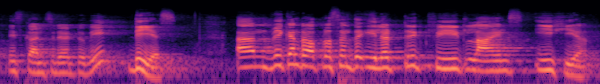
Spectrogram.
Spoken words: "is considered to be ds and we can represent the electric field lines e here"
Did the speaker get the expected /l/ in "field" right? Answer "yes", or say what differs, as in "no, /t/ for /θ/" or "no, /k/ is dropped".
no, /l/ is dropped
